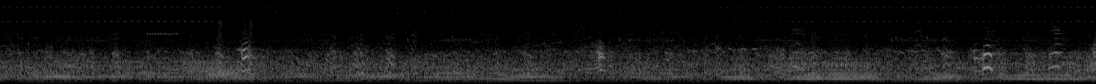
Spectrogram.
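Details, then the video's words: Geese on a lake in Pennsylvania give scattered single honks roughly every four seconds over a steady murmur of background sound. "the sound of geese on a lake in Pennsylvania"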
